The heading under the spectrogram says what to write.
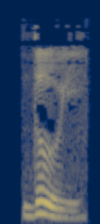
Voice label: "2" Bengali

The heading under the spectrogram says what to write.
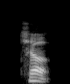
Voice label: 6, Gujarati

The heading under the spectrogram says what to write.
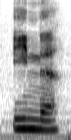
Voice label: "ine", Armenian

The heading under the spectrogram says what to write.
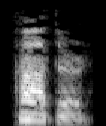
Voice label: "kater", Albanian

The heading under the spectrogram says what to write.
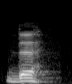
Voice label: "deh" Kurmanji, 10

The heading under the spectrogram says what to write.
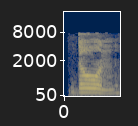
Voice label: "two" Marathi

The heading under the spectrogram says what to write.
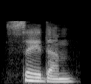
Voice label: "sedam", Croatian

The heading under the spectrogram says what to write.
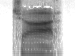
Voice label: "chaar", Balochi

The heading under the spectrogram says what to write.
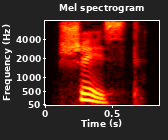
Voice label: "shest", Croatian

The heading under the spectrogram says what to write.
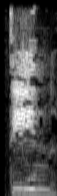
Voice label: "three" Marathi

